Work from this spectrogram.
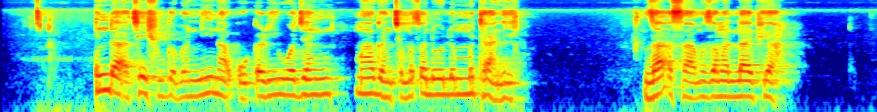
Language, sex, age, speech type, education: Hausa, male, 60+, read, tertiary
